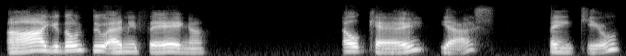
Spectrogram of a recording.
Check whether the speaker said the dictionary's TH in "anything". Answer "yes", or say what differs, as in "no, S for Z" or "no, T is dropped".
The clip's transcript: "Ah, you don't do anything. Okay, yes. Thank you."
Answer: yes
